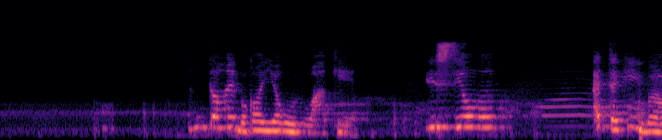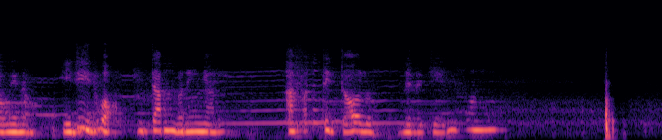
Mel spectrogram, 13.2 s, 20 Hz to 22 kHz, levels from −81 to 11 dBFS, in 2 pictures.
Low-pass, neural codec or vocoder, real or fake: 7.2 kHz; codec, 16 kHz, 0.9 kbps, LongCat-Audio-Codec; fake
